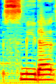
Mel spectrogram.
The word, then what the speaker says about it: SMETA: SMETA, which I believe is typically pronounced SMETA, stands for the SEDEX Members Ethical Trade Audit.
